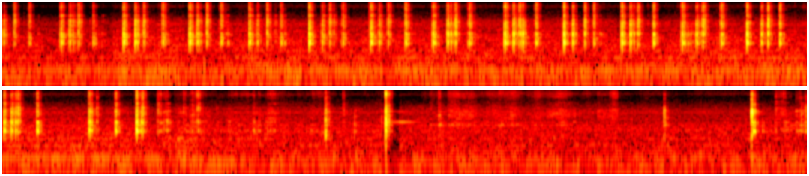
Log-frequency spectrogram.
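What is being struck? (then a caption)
Small plastic hinged box. A small blue plastic hinged box, held in one hand, is tapped with fingernails in a quick, uneven run of sharp, bright clicks lasting about five seconds. The box is then opened and closed, giving a few sparser, louder snaps over a faint steady hum.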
